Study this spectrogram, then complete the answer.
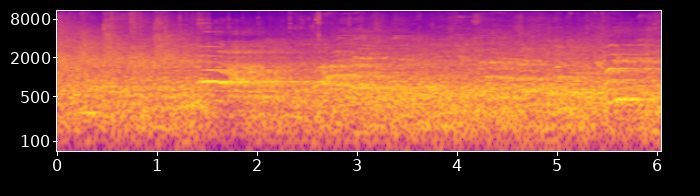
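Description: A male referee calls out commands.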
